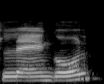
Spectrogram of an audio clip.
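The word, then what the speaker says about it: Lengel: to point out um lengle the name lengle the name of the of sammy's boss if you said that in french it's langol uh you know angel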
